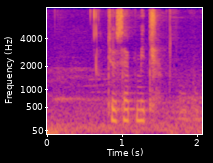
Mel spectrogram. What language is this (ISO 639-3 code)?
jav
